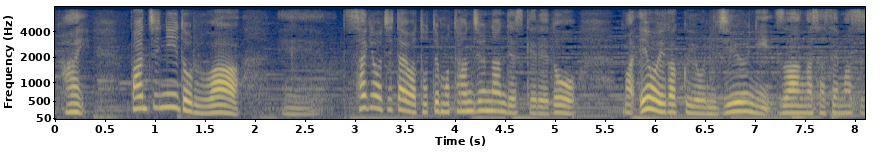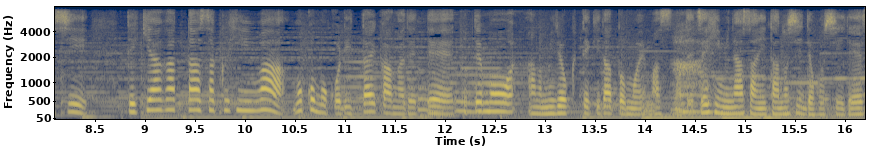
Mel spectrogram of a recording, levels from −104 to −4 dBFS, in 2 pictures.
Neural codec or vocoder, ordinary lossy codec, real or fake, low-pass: none; none; real; 7.2 kHz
